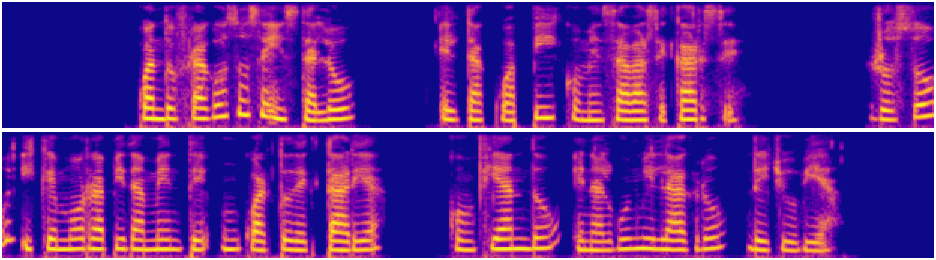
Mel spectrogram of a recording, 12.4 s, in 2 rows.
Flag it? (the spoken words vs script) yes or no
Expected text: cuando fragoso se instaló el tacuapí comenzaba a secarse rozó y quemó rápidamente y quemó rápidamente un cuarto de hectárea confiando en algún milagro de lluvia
yes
